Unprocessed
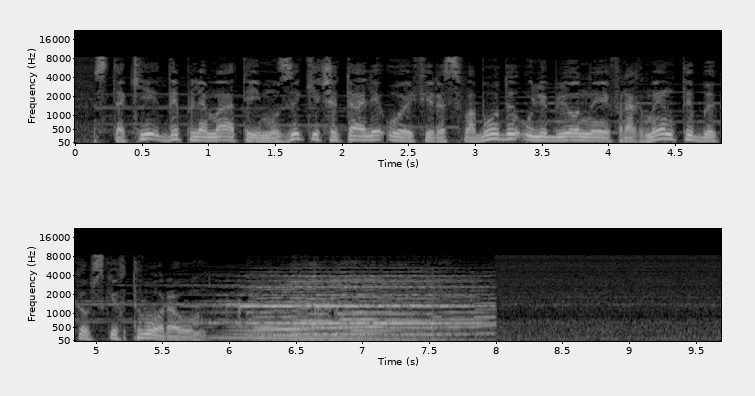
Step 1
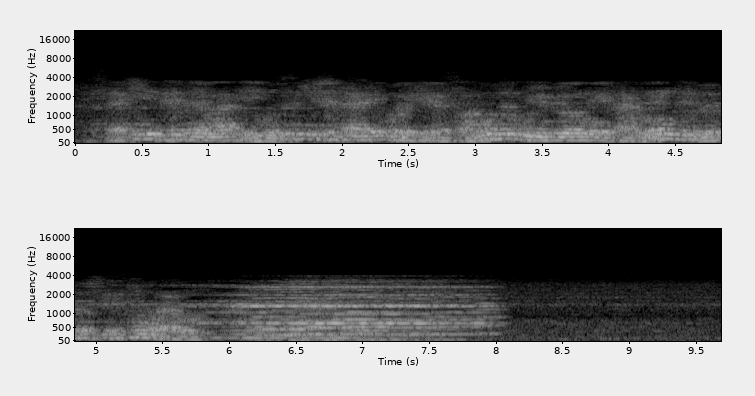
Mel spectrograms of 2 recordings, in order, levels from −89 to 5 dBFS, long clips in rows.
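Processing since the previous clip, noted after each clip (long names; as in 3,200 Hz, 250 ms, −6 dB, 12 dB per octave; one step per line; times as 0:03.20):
random phases in long frames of 200 ms
elliptic low-pass filter 2,700 Hz, stop band 80 dB
level −1.5 dB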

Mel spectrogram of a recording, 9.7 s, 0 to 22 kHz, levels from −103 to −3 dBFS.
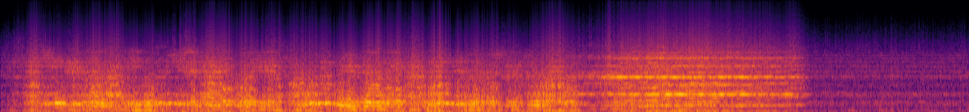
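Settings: lower of the sound and its delayed copy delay 3.1 ms
level +7.5 dB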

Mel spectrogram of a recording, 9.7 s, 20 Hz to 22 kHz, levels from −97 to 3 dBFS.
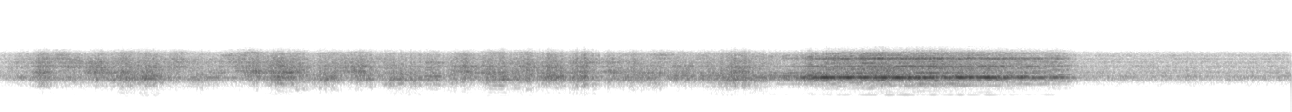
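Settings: Chebyshev band-pass filter 1,200–3,100 Hz, order 5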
